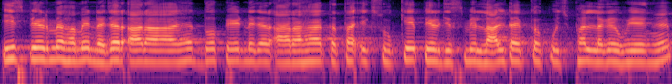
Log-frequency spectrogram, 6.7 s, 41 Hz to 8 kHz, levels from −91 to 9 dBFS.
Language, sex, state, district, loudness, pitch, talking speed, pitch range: Hindi, male, Jharkhand, Ranchi, -15 LUFS, 180 Hz, 240 wpm, 170-185 Hz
